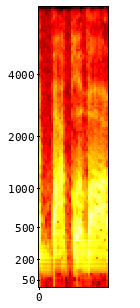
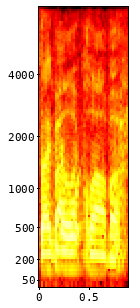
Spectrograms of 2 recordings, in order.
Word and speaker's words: balaclava: I showed up and put my baklava mask on and got out of my work van with Axel and Riley. Baklava mask. Balaclava. Yeah, that's it. I said it wrong.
